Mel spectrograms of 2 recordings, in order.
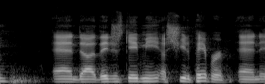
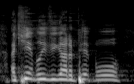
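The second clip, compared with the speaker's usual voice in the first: high, fast, disbelieving mom; exasperated mom; 8 semitones higher, 3 dB louder, faster than usual. Retold or imitated. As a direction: scold the son in disbelief. Mom scolding about the dog.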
